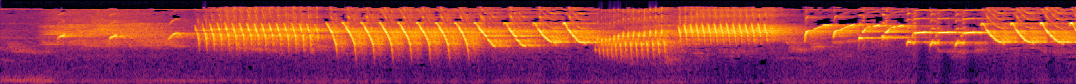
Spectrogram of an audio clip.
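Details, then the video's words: Belgian canaries singing a fast, varied song: a few opening chips, then long runs of quick repeated downward-swept notes, a rolling buzz, and bright whistled trills toward the end. "Os canários belgas cantam espetacularmente"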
